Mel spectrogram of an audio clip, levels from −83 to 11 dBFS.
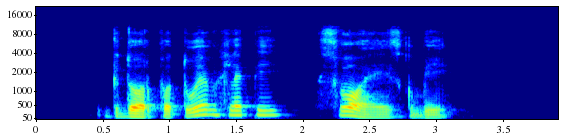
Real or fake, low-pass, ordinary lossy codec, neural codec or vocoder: real; 10.8 kHz; Opus, 24 kbps; none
